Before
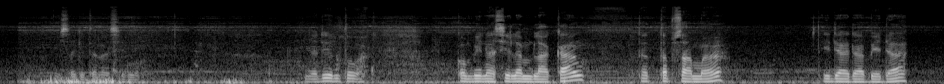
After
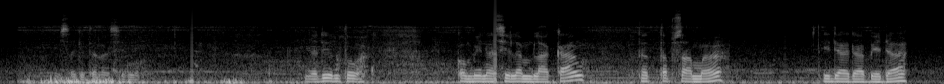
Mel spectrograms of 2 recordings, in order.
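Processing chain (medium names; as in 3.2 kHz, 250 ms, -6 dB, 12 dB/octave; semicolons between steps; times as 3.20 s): low-pass 1.4 kHz 6 dB/octave; peak limiter -14.5 dBFS, peak gain reduction 10.5 dB; buffer glitch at 1.90/4.93/7.26/7.83 s, samples 512, times 2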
